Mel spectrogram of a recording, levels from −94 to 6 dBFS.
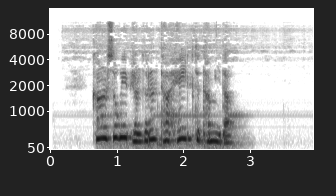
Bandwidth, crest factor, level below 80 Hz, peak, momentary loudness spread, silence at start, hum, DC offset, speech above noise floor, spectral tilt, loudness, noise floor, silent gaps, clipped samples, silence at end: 11.5 kHz; 12 dB; -48 dBFS; 0 dBFS; 7 LU; 0.65 s; none; under 0.1%; 51 dB; -6.5 dB/octave; -11 LUFS; -61 dBFS; none; under 0.1%; 1.2 s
